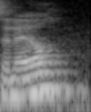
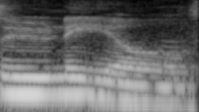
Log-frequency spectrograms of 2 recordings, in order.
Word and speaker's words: Sunil: I said to him hello mate my name's Sunil and he just went uh nope absolutely not how you do that it's actually pronounced Sunil so there you go I can't I can't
